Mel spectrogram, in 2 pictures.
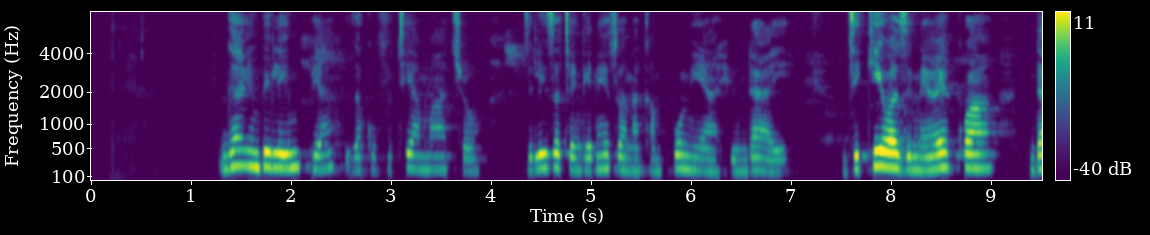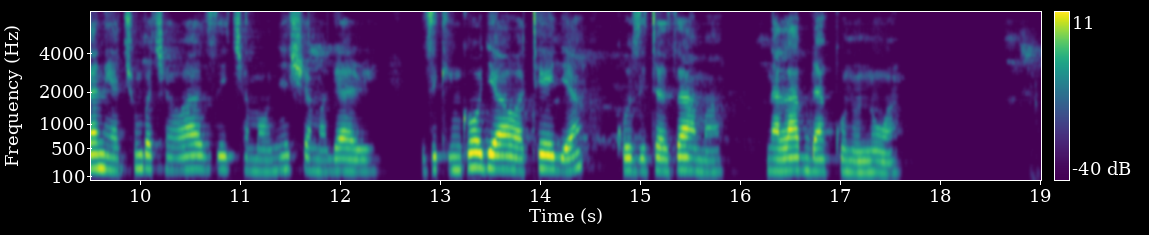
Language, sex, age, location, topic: Swahili, female, 25-35, Dar es Salaam, finance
